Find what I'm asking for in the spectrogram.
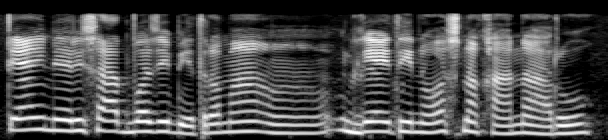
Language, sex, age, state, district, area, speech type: Nepali, female, 60+, West Bengal, Jalpaiguri, urban, spontaneous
